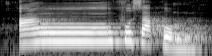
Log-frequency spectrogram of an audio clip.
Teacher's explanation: Cara membacanya adalah dengan samar-samar. Tidak jelas juga tidak terlalu dengung. Contohnya di sini contoh ikhfa.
